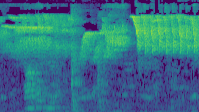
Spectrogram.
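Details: Male canary singing varied phrases, a steady whistled tone sliding into a fast, buzzy high trill, with a faint low murmur and a click in the background.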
